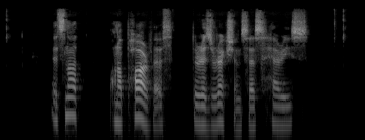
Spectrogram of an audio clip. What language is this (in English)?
English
